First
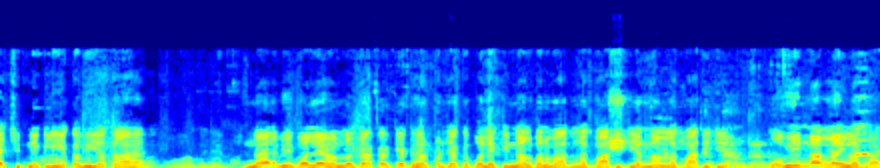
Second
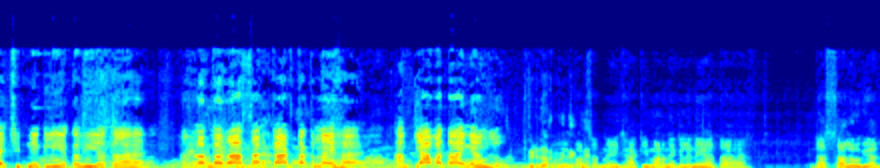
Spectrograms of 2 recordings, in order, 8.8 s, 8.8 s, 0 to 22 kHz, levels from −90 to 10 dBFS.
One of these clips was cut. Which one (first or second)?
second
